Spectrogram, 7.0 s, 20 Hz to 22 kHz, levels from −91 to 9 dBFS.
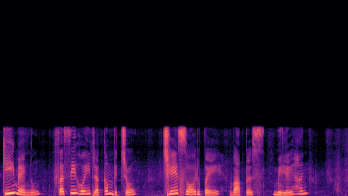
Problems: constant background noise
